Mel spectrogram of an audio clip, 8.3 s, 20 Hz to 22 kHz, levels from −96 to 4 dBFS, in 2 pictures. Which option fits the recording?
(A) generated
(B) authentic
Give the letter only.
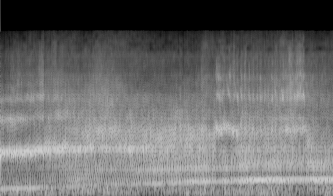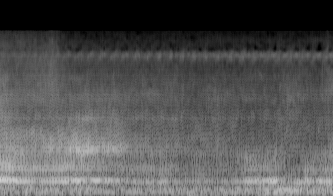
A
